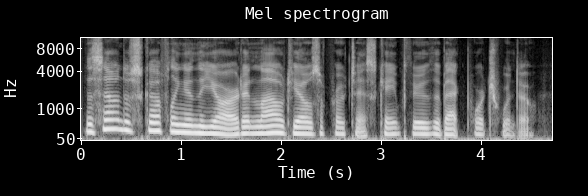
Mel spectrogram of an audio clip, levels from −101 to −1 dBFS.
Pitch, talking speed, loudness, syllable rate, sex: 180 Hz, 230 wpm, -15 LUFS, 4.6 syllables/s, female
